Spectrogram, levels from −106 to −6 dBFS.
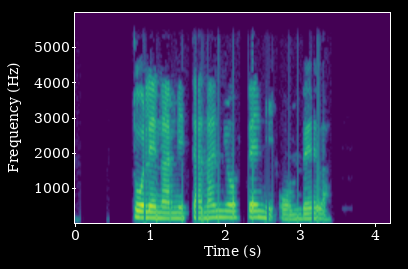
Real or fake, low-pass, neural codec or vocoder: real; 5.4 kHz; none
